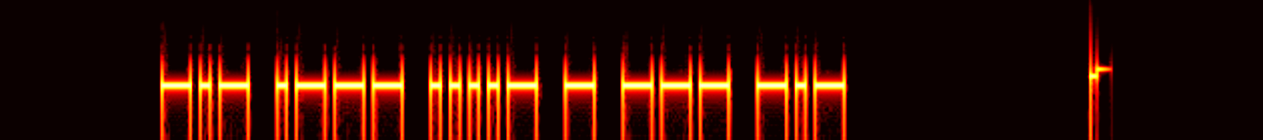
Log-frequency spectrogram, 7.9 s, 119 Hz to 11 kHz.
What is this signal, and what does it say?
Morse code, heard as a keyed tone, about 20 wpm, 700 Hz. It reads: KJ4TOK
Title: USA Call Signs Repeated 3x 20wpm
